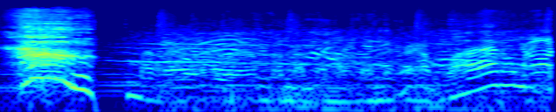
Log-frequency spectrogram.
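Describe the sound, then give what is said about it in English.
A loud, breathy gasp voiced by one person, imitating a crowd on a dance floor gasping in unison, followed by a few seconds of low, murmuring voices and chatter. “The crowd gasped together.”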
